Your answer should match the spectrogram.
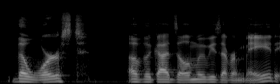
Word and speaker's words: Gojira: Godzilla. Godzilla. – It's pronounced Gojira.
